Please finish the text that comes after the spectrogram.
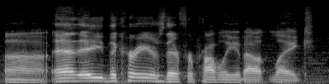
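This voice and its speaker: A man improvising narration as game master of a tabletop game, with halting, hesitant phrasing. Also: mid-range voice, fairly bright tone, soft background music.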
